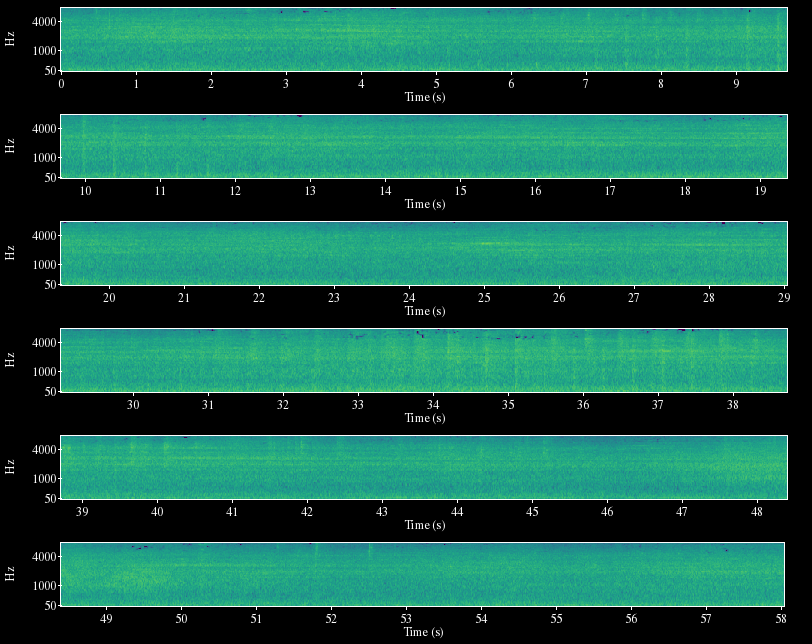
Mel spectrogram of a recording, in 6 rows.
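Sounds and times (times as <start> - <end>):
train wheels rumbling on rail: 0.0 - 58.0
wheels clicking over rail joints: 29.0 - 45.5.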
